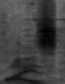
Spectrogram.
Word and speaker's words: Y's: run these games but his name is y apostrophe s and they pronounce it wise and it's just people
